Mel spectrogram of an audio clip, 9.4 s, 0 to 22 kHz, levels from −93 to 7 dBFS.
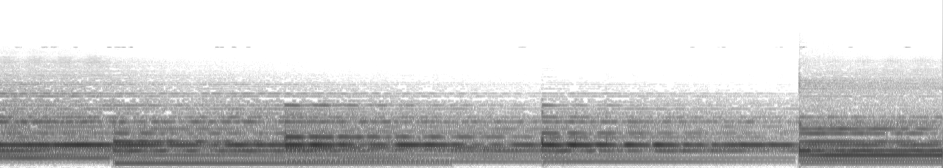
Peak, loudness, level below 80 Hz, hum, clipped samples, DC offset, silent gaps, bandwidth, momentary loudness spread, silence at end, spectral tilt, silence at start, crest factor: -8 dBFS; -22 LUFS; -70 dBFS; none; under 0.1%; under 0.1%; none; 3.6 kHz; 9 LU; 0 s; -10.5 dB/octave; 0 s; 14 dB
